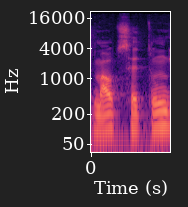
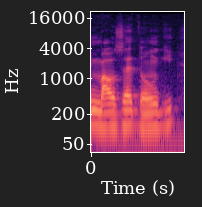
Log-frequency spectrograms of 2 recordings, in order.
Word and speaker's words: Mao Zedong: ou mao zedong para você pode encontrar as duas grafias e as duas pronúncias mao tsé-tung é um nome mais ocidentalizado e mao zedong é da maneira como os próprios chineses pronunciam os próprios chineses falam tá e o grupo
